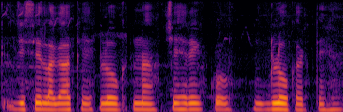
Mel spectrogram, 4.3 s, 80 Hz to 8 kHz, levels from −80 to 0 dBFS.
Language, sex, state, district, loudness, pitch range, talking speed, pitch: Hindi, male, Uttar Pradesh, Deoria, -28 LUFS, 150-160 Hz, 140 wpm, 155 Hz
